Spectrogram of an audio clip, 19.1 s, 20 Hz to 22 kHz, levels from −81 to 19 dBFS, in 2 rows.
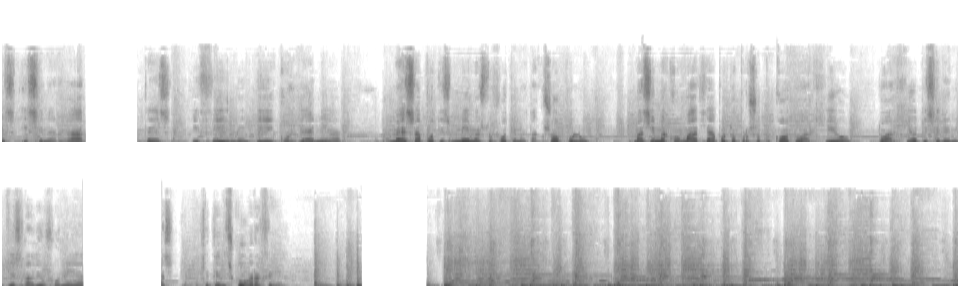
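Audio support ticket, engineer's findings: Rebuffering stall at 0.84–1.36 s, 10.37–11.17 s, 13.16–13.82 s: playback buffer underrun. Audio drops to silence, then resumes at the same point, with nothing skipped. Adds 0.52, 0.79, 0.66 s.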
